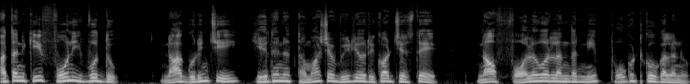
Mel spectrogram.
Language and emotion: Telugu, fearful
